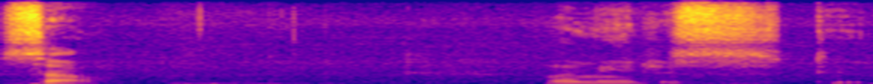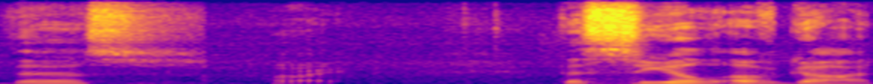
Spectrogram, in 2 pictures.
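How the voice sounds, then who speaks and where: Big swings in loudness mark this very slow delivery, which has long, frequent pauses and audible room echo. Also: man. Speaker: bible study teacher. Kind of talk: bible study talk with scripture reading. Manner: slow with pauses; hesitant, many fillers.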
